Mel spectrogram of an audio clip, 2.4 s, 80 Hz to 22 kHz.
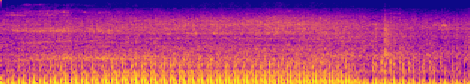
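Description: Harley-Davidson Road King with a Stage 2 setup and SE power cam, its exhaust giving a loud, deep, throaty idle-like rumble close by, steady with a pulsing beat, then dropping slightly in pitch near the end.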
